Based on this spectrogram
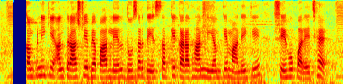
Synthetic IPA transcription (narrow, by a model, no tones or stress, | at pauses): kɐ̃mpənikeʔɐ̃nt̪əɾaːʃʈɾijəbjaːpaːɾleːld̪oːsəɾd̪eːsːɐb̚ʱkekaɾaːd̪ʱaːnːijəmkemaːnekeʃeːɦopəɾet͡ʃʰɛː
